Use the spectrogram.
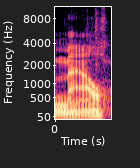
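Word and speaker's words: Mall: Mal which is that pond pronounced the Mal a lot of people call it the Maul um the local guy says it's Mal right yeah it's Mal it's Mal my parents said it's the Mal so it's the um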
